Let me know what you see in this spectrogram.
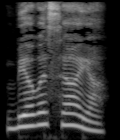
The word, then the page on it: ಬ್ಯವಸಾಯ: byavasāya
